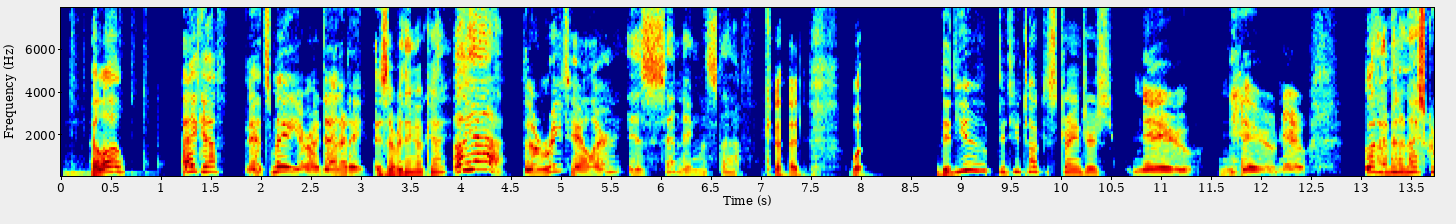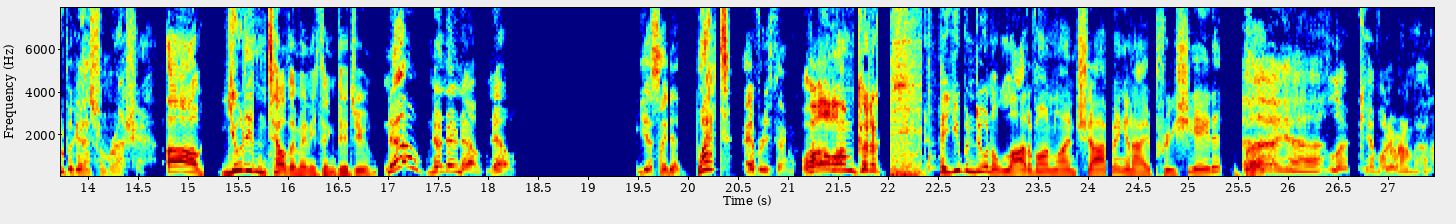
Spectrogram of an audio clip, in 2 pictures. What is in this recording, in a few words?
commercial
